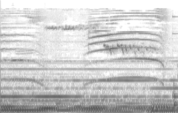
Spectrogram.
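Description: A cat meows in a drawn-out, wavering cry, then a second shorter meow follows, close and loud over a bed of soft music.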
